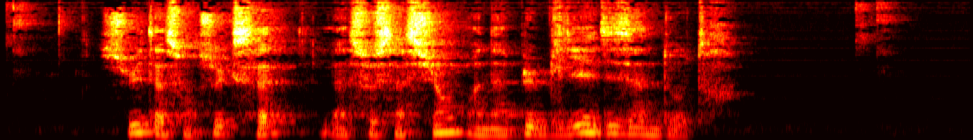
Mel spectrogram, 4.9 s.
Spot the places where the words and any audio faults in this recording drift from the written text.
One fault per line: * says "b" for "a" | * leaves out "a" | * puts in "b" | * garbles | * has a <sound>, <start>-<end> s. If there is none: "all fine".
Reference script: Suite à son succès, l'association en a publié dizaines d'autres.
all fine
